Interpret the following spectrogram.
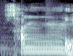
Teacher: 이게 상모가 아니라 삼모 이렇게 미음으로 저절로 어 나는 거예요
